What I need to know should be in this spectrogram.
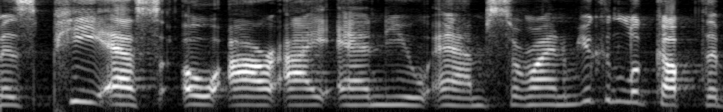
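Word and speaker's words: Psorinum: One of them was Sorinum, spelled with a silent P, you know, like pneumonia. You don't pronounce the P. Sorinum is P-S-O-R-I-N-U-M. Sorinum.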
